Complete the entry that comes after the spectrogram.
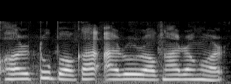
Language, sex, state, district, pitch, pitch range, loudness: Assamese, female, Assam, Kamrup Metropolitan, 230 Hz, 225-240 Hz, -12 LUFS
